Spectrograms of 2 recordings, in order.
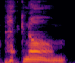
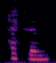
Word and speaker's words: Peckham: it Peckham or Pecknam? Peckham. Because There's no N in it.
